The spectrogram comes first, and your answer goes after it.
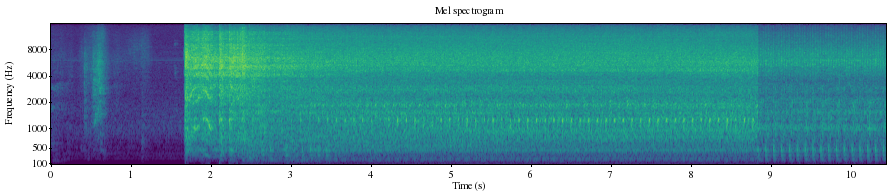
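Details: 2002 GMC Envoy 4.2 idling with an uneven, stumbling beat about three or four times a second; scan tool confirms constant cylinder 2 misfire.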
